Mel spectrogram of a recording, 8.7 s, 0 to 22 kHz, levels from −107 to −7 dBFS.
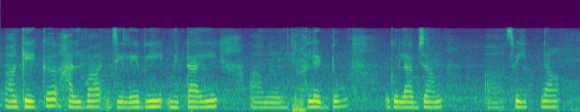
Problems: none marked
